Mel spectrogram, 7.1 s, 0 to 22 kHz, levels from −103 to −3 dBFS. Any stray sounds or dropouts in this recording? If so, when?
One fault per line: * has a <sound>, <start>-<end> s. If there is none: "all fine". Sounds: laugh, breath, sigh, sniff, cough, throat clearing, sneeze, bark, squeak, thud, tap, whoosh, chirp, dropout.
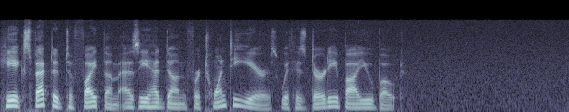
all fine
